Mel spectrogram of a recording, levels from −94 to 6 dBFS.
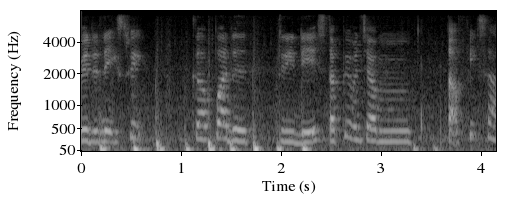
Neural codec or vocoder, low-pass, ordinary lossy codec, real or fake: vocoder, 44.1 kHz, 128 mel bands every 256 samples, BigVGAN v2; 7.2 kHz; none; fake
